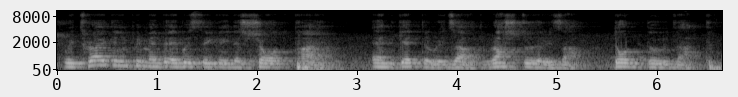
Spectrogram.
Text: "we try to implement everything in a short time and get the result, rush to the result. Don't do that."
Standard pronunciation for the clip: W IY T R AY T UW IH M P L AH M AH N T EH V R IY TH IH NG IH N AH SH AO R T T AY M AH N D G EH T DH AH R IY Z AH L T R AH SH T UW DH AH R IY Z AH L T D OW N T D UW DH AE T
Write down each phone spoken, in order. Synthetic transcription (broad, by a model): W IY T R AY T UW IH M P L AH M AH N T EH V R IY S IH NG IH N AH SH AO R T T AY M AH N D G EH T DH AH R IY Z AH L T R AH SH T UW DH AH R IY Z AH L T D OW N T D UW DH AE T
